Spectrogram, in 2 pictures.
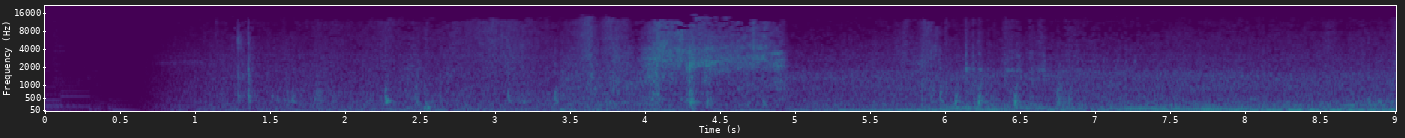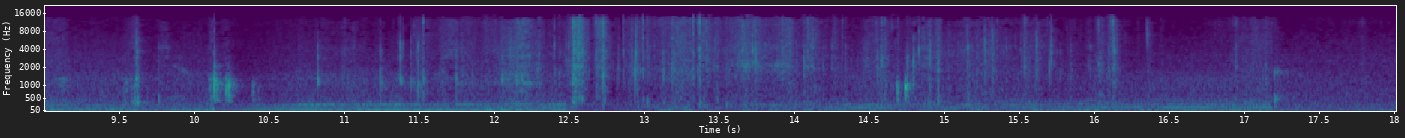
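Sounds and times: crinkling and crackling: 10.8s - 17.8s.

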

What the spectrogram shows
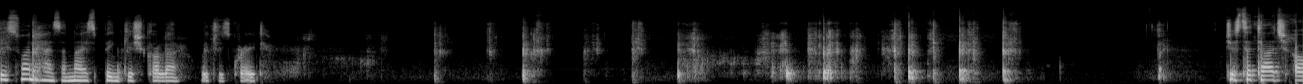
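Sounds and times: fork mashing in plastic bowl: 2.8s - 10.3s.

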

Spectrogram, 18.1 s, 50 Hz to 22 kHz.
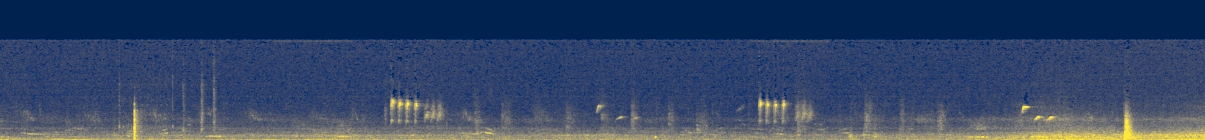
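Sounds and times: bird chirping: 5.3s - 7.6s, 8.9s - 13.0s, 15.2s - 16.5s.

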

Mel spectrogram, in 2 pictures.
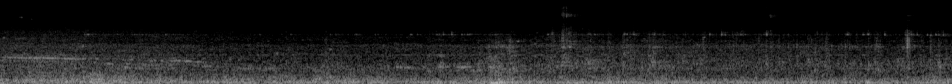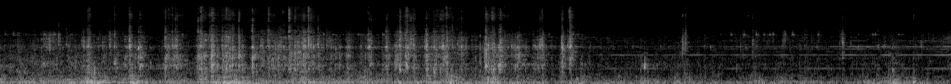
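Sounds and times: trike rolling low rumble: 0.0s - 19.0s
frame rattling and knocking: 4.8s - 19.0s.

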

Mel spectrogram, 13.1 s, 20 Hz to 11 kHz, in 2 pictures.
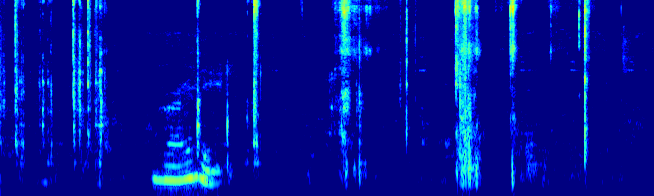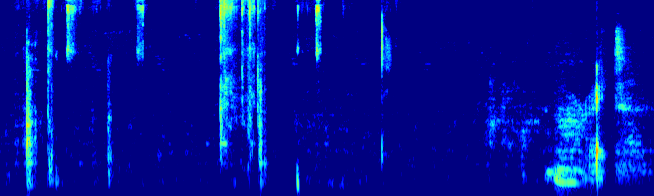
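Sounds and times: fabric strips crackling and rustling: 2.4s - 9.9s.

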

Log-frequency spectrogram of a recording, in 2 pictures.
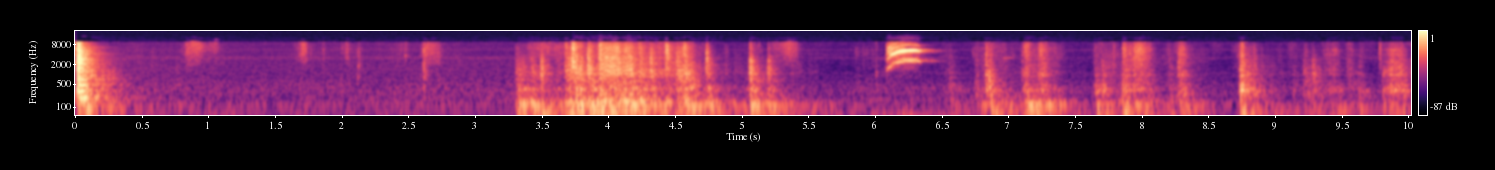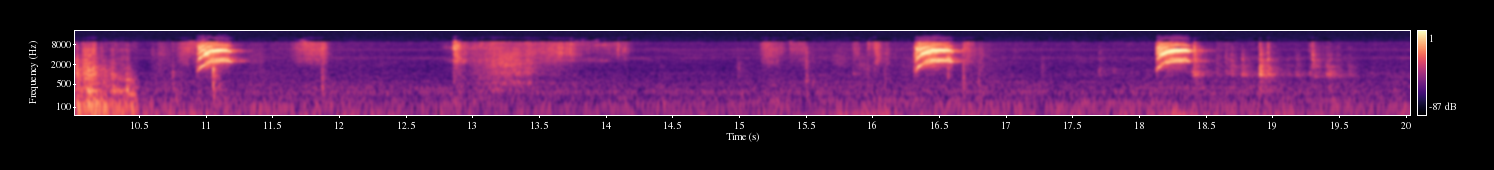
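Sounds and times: small bird chirping: 6.0s - 6.5s, 10.9s - 11.4s, 16.3s - 16.8s, 18.1s - 18.6s.

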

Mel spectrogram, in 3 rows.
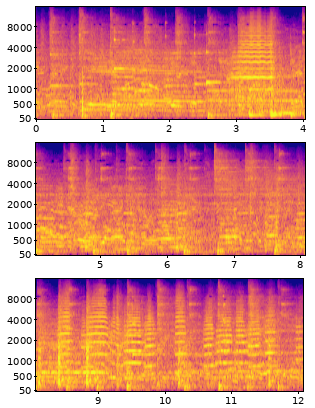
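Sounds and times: marching band brass: 0.0s - 12.0s
steady drum beat: 0.0s - 12.0s.

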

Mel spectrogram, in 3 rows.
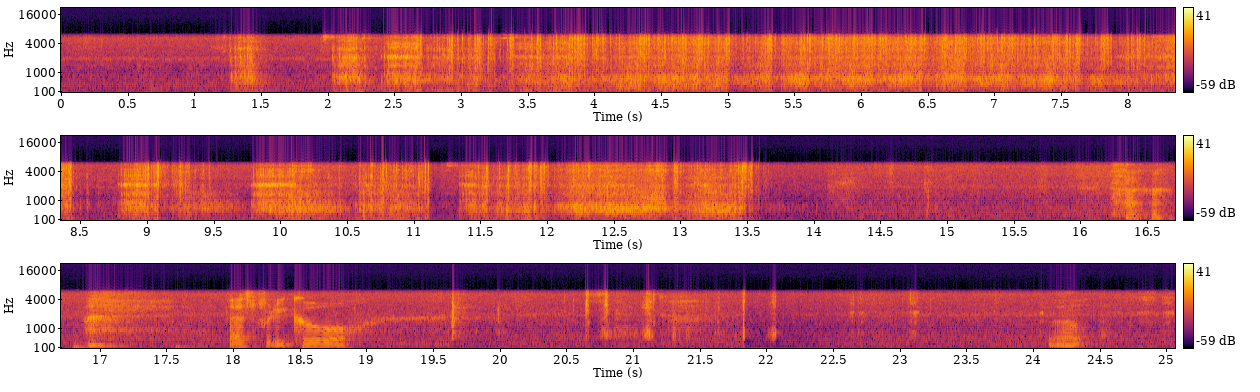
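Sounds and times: electric motors whining: 1.2s - 13.8s
wheels scraping on wooden floor: 1.2s - 13.8s.

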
